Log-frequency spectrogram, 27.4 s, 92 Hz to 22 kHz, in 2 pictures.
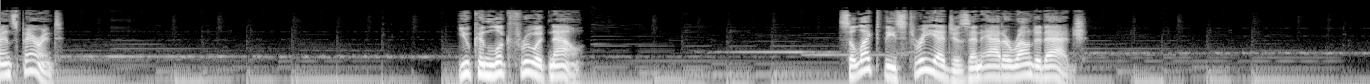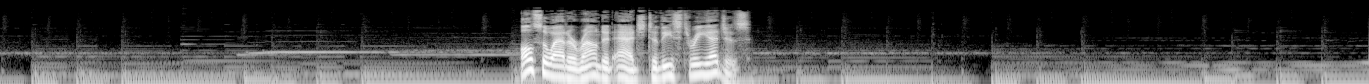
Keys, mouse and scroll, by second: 0.7 click, 1.6 5, 1.9 0, 3.0 click, 3.5 click, 3.8 middle click, 4.2-4.5 right drag, 4.7-6.3 drag, 7.2 click, 8.2 click, 9.1 ctrl+click, 10.4 ctrl+click, 13.2 click, 15.0 5, 15.4 0, 16.5 click, 17.6-18.2 drag, 19.0 click, 19.3 middle click, 20.2 ctrl+click, 21.0 ctrl+click, 22.4 click, 24.8 1, 25.3 0, 26.0 click.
